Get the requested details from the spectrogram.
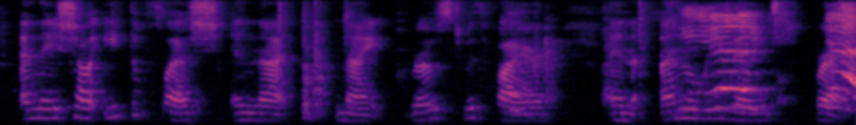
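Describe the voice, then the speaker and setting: A woman's medium-pitched voice, very slow and with lively intonation, over noticeable background noise. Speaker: Bible reading channel host. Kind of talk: reading aloud.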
